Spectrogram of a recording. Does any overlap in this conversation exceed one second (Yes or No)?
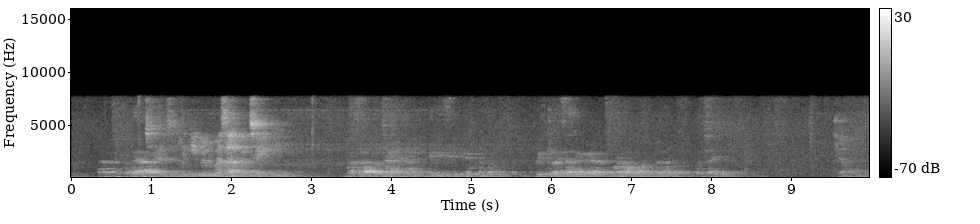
No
